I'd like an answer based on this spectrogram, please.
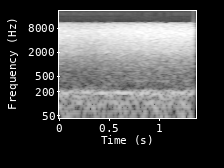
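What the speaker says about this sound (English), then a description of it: "The explosion of static you're hearing." A short, steady burst of harsh hissing static from the video game Disco Elysium, loud and continuous with no change from start to finish.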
